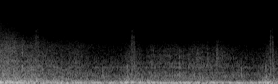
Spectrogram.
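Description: A Confringo blasting spell erupts in Hogwarts Legacy with a deep booming explosion, followed by a few sharp, crackling bursts and pops scattered across the rumbling low end.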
